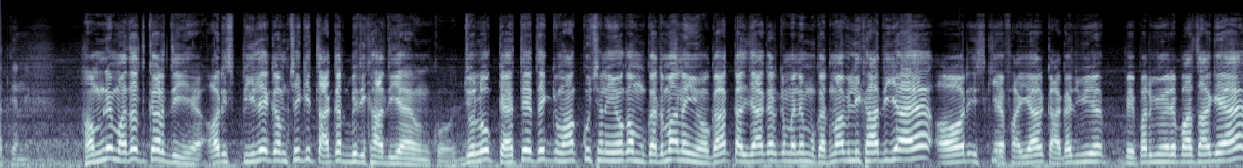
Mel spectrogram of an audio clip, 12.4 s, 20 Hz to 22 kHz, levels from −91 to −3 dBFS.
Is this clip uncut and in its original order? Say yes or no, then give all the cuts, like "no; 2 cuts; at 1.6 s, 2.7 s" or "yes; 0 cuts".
no; 1 cut; at 9.9 s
